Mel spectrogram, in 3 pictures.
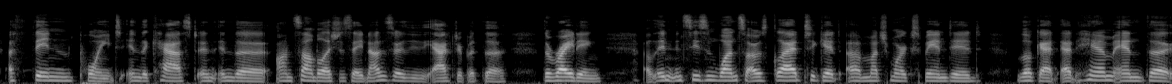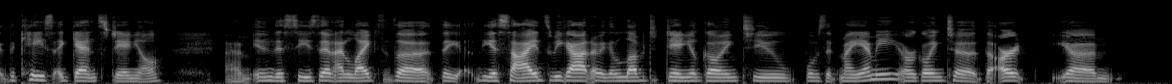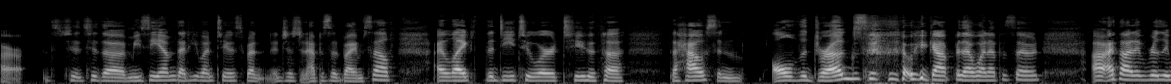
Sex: female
